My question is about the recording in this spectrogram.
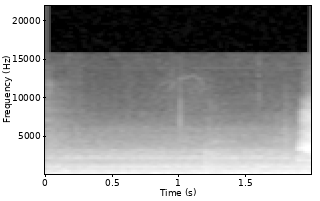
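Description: Steady, even background hiss of room noise with no distinct event.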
